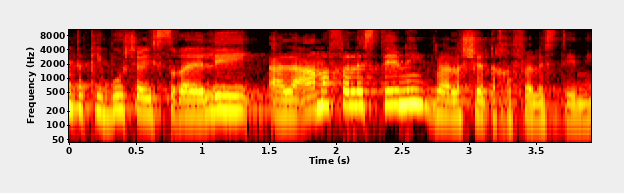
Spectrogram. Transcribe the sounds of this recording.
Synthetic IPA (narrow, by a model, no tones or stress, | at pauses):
nt̪akibuʃhaisʁaeliʔalaʔamafalestinivealaʃetaχhafalest̪ini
